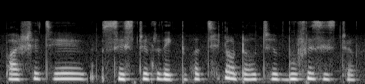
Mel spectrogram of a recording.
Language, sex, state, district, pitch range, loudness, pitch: Bengali, female, West Bengal, Kolkata, 240-255 Hz, -15 LUFS, 245 Hz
